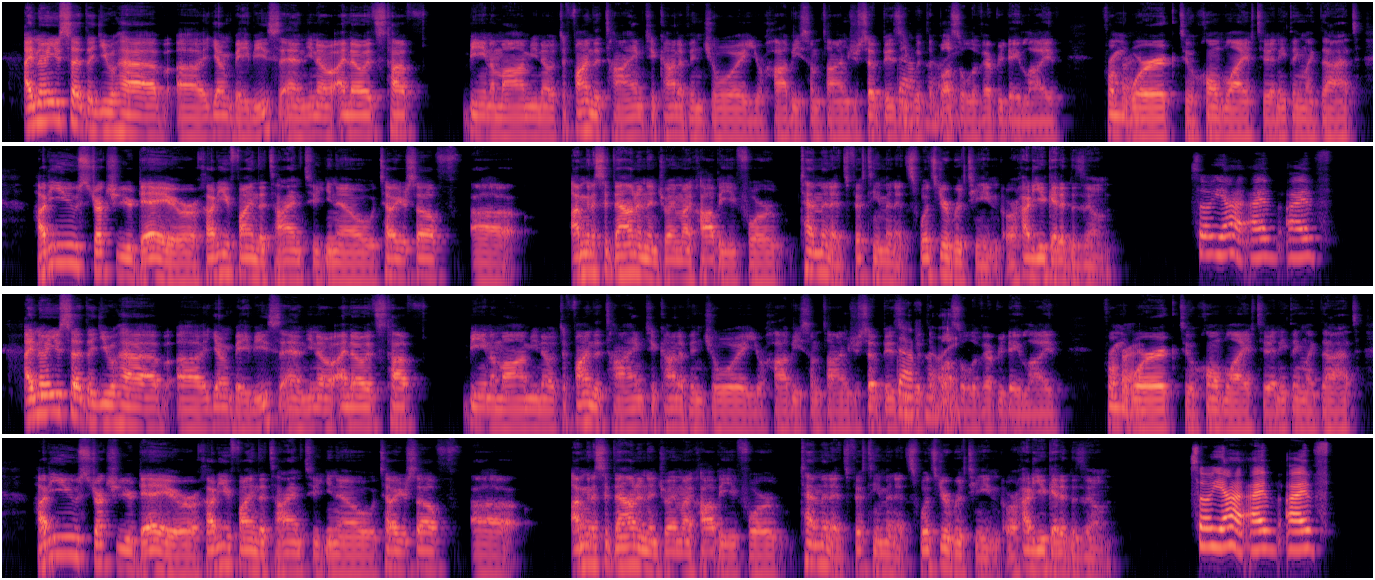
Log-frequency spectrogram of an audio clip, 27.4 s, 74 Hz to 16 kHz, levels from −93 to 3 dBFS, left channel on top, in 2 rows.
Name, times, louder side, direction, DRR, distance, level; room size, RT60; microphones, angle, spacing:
voice 1, 0.2-4.1 4.6-10.5 11.1-13.5 14.1-18.1 18.4-18.8 19.4-24.8, equal, 20° left, 0.5 m, -28 dB
voice 2, 9.0-9.6 11.2-11.4 25.6-27.0, right 8 dB, 90° right, 0.4 m, -24 dB
2.3 x 2.0 x 3.8 m
head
